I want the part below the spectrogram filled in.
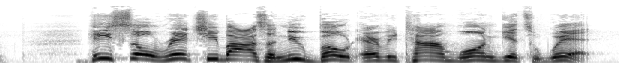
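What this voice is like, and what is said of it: Weak put-on Southern accent. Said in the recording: “nice southern try on that accent ... No, it wasn't. It really wasn't.”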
